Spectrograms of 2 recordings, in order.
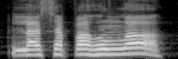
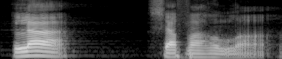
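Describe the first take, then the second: First: It is said flat, without a break. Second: There is a break after "La".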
